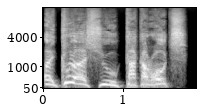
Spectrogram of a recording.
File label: Male Troll Attack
